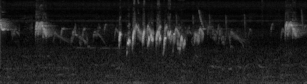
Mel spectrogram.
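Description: Red-whiskered bulbul giving bright, bubbly whistled phrases: a short burst, then a fast run of chirpy notes, and another burst at the end. No other sounds stand out.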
